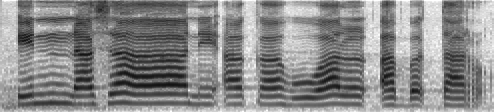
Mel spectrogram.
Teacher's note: Abtar agak dinaikin suaranya.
